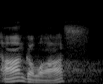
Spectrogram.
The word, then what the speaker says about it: angelos: The word angel comes from the Greek word angelos. That's how you say it, angelos.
